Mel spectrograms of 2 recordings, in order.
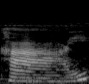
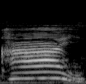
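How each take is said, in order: First: The syllable has a rising tone. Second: The syllable has a falling tone. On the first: "จัตวาขาย" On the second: "ไม้โทค่าย"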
